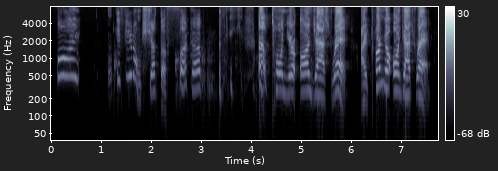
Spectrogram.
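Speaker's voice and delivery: put-on deliberately poor Chinese accent. Speaker voicing what one man's look says to another: worst Chinese accent. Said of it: "It's probably my worst Chinese accent".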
